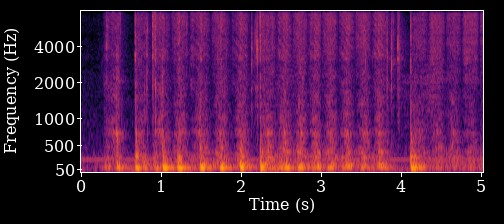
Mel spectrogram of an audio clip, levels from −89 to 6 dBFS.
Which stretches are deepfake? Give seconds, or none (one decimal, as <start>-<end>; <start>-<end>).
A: none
